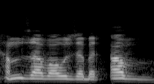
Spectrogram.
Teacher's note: یہ جو واو ہے اس کو ہم نے میوٹ کر دینا ہے، سائلنٹ کر دینا ہے، اس کو نہیں پڑھنا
